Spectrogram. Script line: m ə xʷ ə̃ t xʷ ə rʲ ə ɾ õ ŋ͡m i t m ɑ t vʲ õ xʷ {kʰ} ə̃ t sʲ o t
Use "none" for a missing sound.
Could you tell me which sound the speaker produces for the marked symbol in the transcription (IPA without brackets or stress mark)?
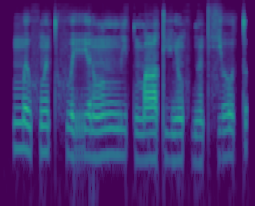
ɡ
